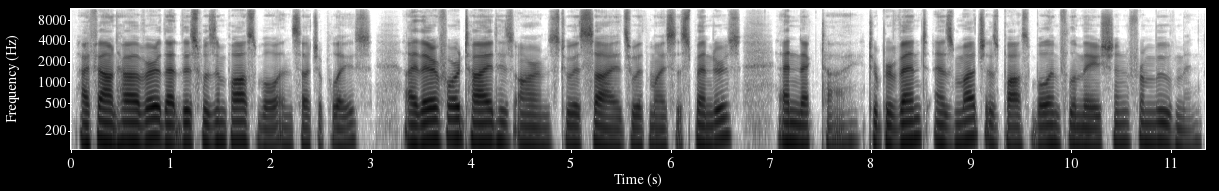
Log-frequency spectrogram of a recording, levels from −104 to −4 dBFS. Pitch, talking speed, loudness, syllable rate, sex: 125 Hz, 175 wpm, -17 LUFS, 5.2 syllables/s, male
